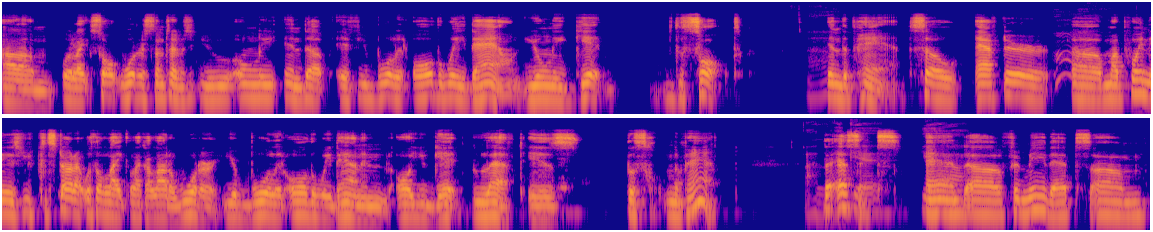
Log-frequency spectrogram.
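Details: Stroke survivor with post-stroke aphasia; aphasia.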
